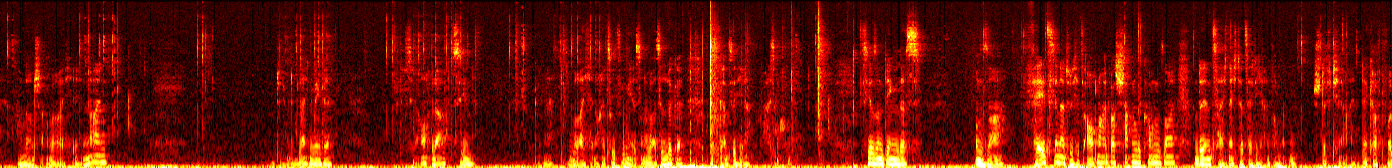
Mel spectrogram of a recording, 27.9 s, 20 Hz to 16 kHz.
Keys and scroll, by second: 2.5 alt+scroll up 1, 14.1 ctrl+BackSpace, 14.6 ctrl+d, 15.1 alt+scroll down 1, 16.5 alt+scroll down 1, 19.7 alt+scroll down 1, 20.5 alt+scroll down 1, 22.9 alt+scroll up 1.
